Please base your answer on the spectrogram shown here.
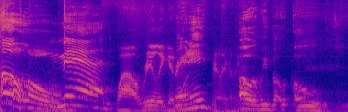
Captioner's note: none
